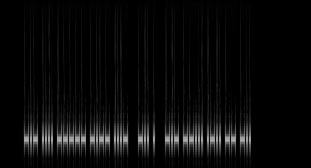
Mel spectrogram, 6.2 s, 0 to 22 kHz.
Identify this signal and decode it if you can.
Morse code, heard as a keyed tone, about 40 wpm, 700 Hz. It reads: KH0YV DE K7LMD
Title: USA Callsign DE Callsign - 5 Characters - 40wpm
